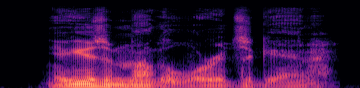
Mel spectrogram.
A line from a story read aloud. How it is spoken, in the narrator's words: Maximilian grumbled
